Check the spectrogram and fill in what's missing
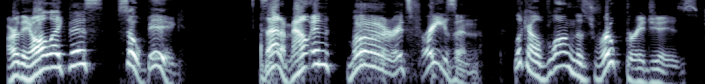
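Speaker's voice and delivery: high, loud awestruck voice; excited wonder. Acted. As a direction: gasp at the size of it all. Luffy's lines acted in wonder.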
